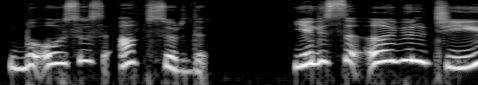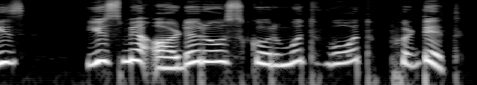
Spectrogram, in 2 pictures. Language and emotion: Kashmiri, sad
